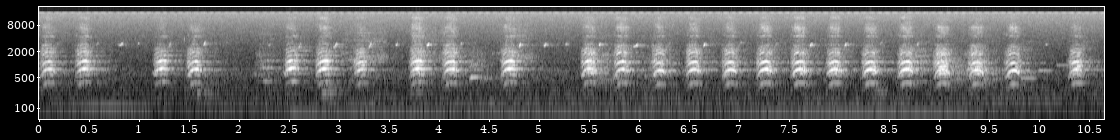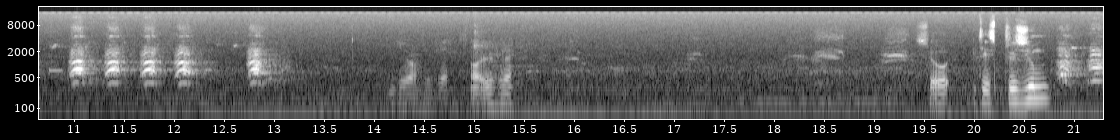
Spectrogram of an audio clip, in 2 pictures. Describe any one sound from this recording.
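A dog sniffs eagerly.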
